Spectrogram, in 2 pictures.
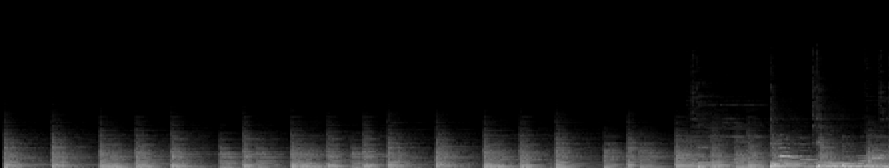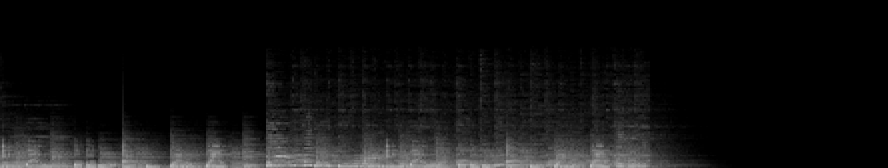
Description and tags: Happy Tune
tv, advertising, commercial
